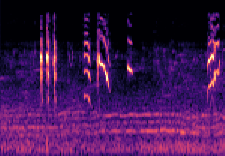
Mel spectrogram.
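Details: Champion Oriental magpie-robin used as master and teaser song for white-rumped shamas: a few sharp high chirps, a short burst of three notes, then rising twisted whistles and a final trill, over a faint steady low hum.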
